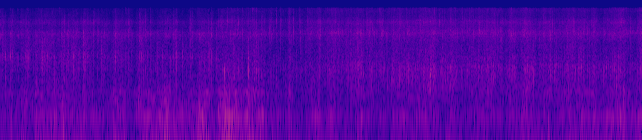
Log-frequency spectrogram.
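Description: Dried red chillies and curry leaves sizzling and crackling in hot oil in an iron kadai, stirred with a metal spatula.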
